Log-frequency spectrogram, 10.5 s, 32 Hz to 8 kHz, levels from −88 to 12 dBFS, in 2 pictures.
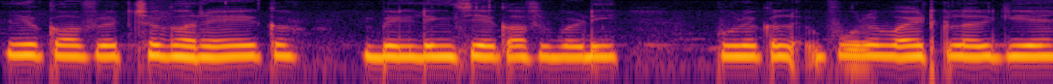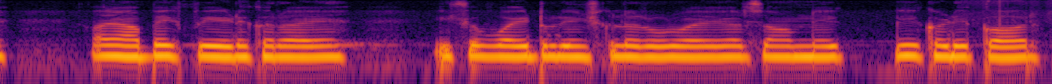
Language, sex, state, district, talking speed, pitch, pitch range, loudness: Hindi, male, Uttar Pradesh, Muzaffarnagar, 215 wpm, 195 Hz, 190-200 Hz, -13 LUFS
